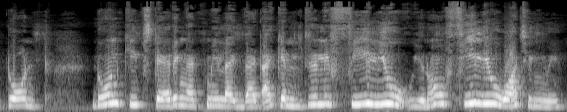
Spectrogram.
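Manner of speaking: exasperated protest. Retold or imitated. Pleading complaint to her staring father.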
